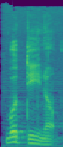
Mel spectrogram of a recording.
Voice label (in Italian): "bottino", vocabolario dialettale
